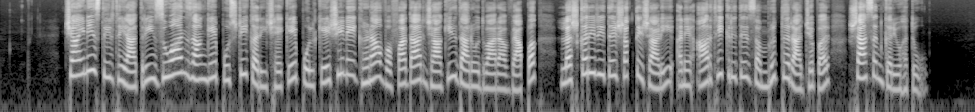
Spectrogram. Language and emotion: Gujarati, neutral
